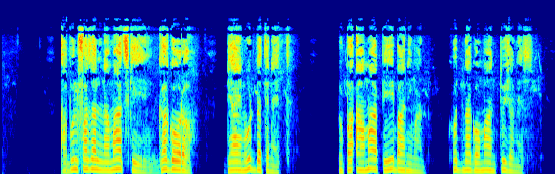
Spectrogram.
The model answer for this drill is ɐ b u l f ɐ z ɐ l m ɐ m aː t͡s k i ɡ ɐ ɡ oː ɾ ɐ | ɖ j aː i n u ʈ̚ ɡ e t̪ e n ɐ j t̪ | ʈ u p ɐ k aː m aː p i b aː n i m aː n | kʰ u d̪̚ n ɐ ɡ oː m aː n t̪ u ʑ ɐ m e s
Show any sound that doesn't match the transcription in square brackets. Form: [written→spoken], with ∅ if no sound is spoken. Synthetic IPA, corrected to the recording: ɐ b u l f ɐ z ɐ l [m→n] ɐ m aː t͡s k i ɡ ɐ ɡ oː ɾ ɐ | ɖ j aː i n u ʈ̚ [ɡ→b] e t̪ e n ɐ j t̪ | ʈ u p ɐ [k→ʔ] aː m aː p i b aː n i m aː n | kʰ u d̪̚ n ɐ ɡ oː m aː n t̪ u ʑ ɐ m e s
